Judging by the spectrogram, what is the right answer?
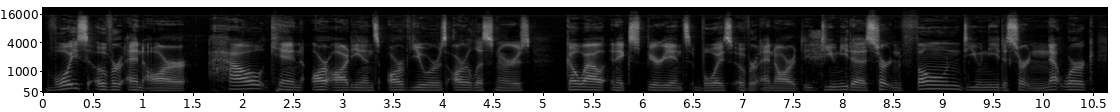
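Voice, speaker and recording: A man hosting a podcast asks his guest direct, upbeat questions. His mid-pitched voice is smooth and close, in a dry space. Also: moderate pace, no room sound. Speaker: podcast host.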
